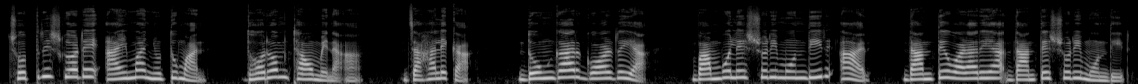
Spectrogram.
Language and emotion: Santali, neutral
